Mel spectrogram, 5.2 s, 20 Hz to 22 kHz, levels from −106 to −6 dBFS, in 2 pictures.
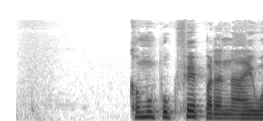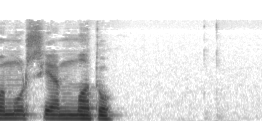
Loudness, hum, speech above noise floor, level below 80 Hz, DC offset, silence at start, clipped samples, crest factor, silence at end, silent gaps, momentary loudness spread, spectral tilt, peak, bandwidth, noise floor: -28 LUFS; none; 59 dB; -68 dBFS; under 0.1%; 1.3 s; under 0.1%; 20 dB; 1.5 s; none; 5 LU; -7 dB/octave; -10 dBFS; 11 kHz; -86 dBFS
